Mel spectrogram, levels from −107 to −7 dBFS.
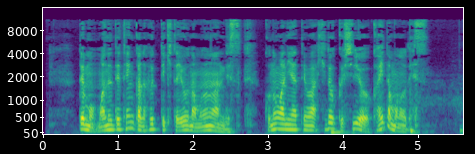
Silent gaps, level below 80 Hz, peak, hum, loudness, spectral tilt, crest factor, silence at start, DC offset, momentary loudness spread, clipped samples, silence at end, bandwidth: none; -46 dBFS; -4 dBFS; none; -23 LUFS; -5 dB/octave; 20 dB; 0.5 s; under 0.1%; 8 LU; under 0.1%; 0 s; 11.5 kHz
